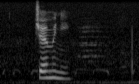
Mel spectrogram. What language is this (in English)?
Tswana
